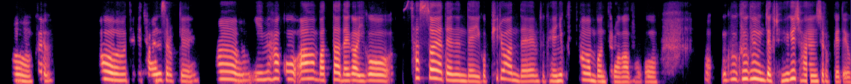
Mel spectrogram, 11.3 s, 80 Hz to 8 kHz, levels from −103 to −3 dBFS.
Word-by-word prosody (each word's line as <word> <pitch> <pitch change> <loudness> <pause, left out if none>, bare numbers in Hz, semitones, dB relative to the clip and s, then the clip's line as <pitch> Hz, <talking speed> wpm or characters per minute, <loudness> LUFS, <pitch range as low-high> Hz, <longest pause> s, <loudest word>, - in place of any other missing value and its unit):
어 205 -4 +1
그냥 215 -5 -5 0.7
어 230 -5 +5
되게 225 - -21
자연스럽게. 205 -3 -1 0.3
어 260 -2 +3 0.2
이미 240 +1 -3
하고 265 -1 0
'아 275 +1 +5
맞다. 225 0 +2
내가 215 0 +3
이거 205 0 +2
샀어야 300 -2 +2
되는데. 205 -5 0
이거 180 +1 -4
필요한데.' 240 -6 -2
하면서 190 0 -3
괜히 195 +2 0
쿠팡 230 +3 -5
1 210 - +1
번 185 -1 0
들어가 170 -1 -2
보고. 170 -1 -7 0.6
어 - - -10 0.2
그 255 +3 -3
그 275 +3 +3
근데 260 -5 +4
되게 220 +7 +1
자연스럽게 195 -5 -2
돼요 165 - -5
215 Hz, 330 characters per minute, -24 LUFS, 195-250 Hz, 0.7 s, 어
